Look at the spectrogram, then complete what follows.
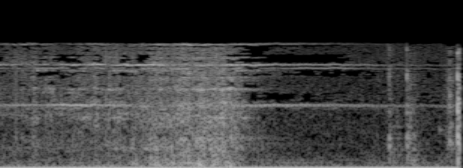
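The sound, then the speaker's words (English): A telephone rings with a sustained, shrill metallic tone over a rumbling background noise, lasting the whole few seconds without pause; no one speaks. “Oh, telephone. See, something's happening already.”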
